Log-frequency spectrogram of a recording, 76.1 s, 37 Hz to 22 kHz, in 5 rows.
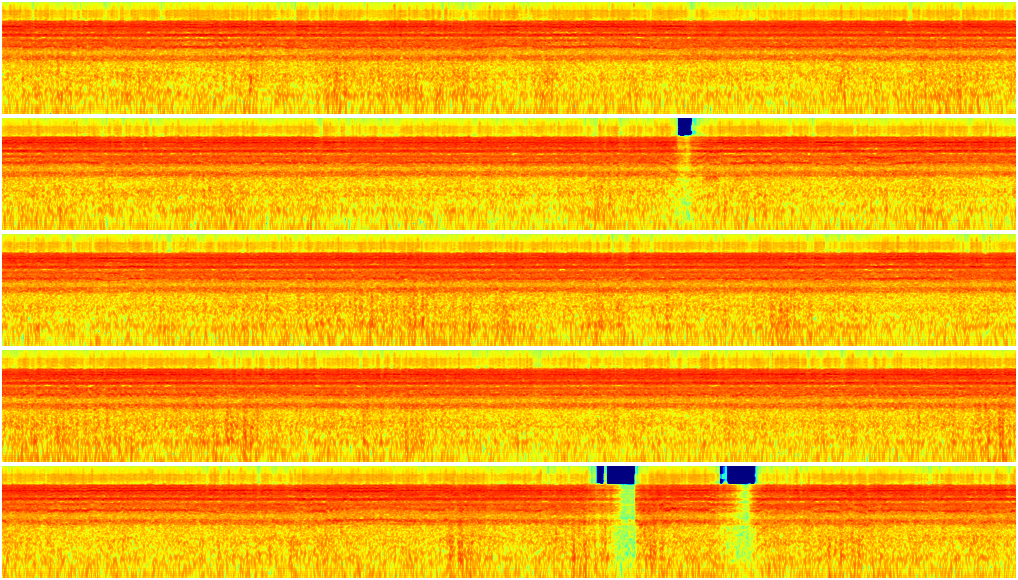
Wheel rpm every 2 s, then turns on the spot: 230, 230, 230, 220, 230, 230, 230, 230, 230, 230, 230, 230, 170, 210, 220, 230, 230, 230, 230, 230, 230, 230, 230, 230, 230, 230, 230, 230, 230, 230, 230, 230, 220, 250, 210, 140, 160, 230.
none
